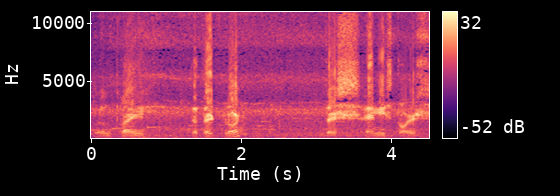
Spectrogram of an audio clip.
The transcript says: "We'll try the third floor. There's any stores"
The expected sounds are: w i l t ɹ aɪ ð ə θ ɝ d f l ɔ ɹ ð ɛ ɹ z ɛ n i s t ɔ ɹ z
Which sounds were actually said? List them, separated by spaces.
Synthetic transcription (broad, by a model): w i l t ɹ aɪ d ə t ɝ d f l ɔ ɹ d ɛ ɹ s ɛ n i s t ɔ ɹ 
